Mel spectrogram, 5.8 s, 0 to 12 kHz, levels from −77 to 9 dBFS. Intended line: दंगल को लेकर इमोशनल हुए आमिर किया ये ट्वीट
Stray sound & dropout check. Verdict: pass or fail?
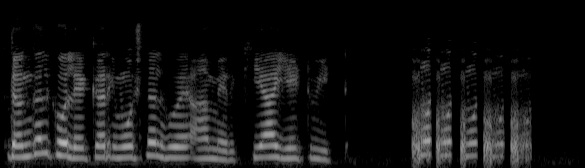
fail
